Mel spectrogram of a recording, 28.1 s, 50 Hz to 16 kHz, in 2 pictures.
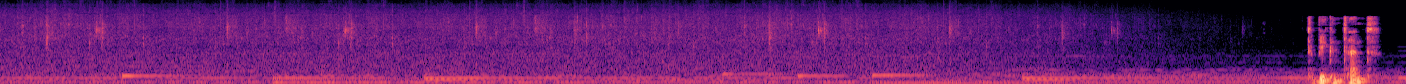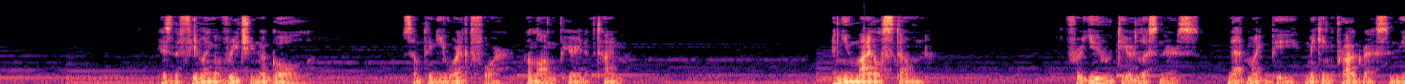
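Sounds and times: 
light rain pattering on a window: 0.0s - 12.8s
soft sustained musical drone: 0.0s - 28.0s
speech: 13.2s - 13.9s, 15.7s - 17.2s, 18.1s - 20.4s, 22.4s - 23.4s, 24.8s - 28.0s.

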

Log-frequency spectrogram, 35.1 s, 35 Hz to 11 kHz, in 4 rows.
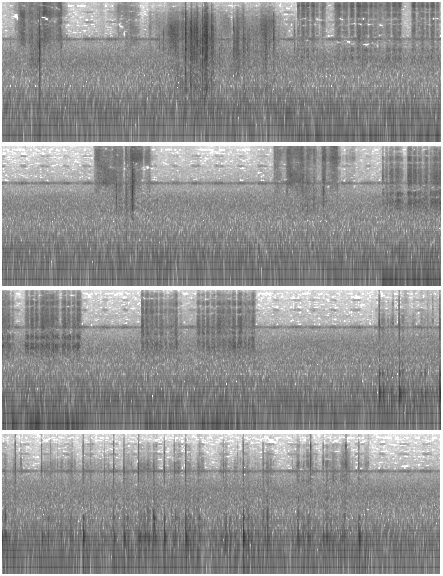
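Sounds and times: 
low room hum: 0.0s - 35.0s
paper rustling and page turns: 0.2s - 1.3s, 2.3s - 8.8s, 10.6s - 11.8s, 14.2s - 15.6s
pen scratching on paper in a dorm: 5.9s - 8.8s, 16.4s - 19.2s, 20.4s - 22.6s, 25.1s - 33.7s.

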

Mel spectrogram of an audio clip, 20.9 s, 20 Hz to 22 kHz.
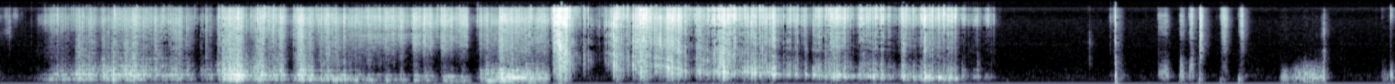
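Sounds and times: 
very sticky tape pulled off in a rasping rip: 1.6s - 14.0s.

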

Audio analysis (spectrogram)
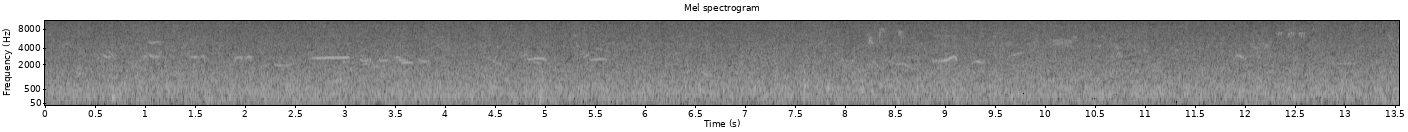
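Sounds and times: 
calm waterfall: 0.0s - 13.5s
birds singing: 0.5s - 5.7s, 7.9s - 13.5s.

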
